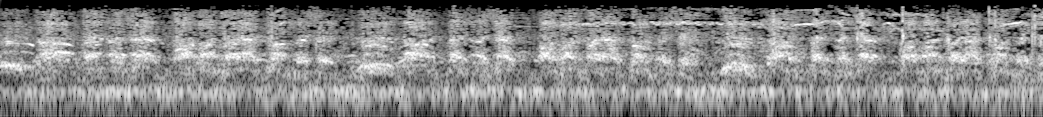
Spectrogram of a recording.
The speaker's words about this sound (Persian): با این شعارها یاد و خاطرش رو زنده نگه میدارن. اینم گوش بدین، بازم مربوط به اعتراضات دسفوله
